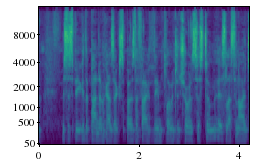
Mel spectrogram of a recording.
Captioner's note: speaking Spanish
